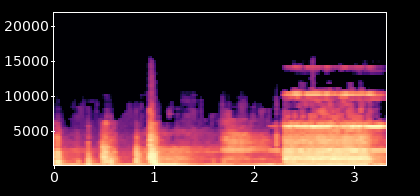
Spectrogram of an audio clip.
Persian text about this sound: تلفن اتاق 113 زنگ می‌خورد.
